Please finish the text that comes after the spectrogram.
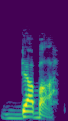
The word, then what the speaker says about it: dubber: In those days, we called someone who did an idiotic thing a dubber, pronounced dubba if you were from Maine.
